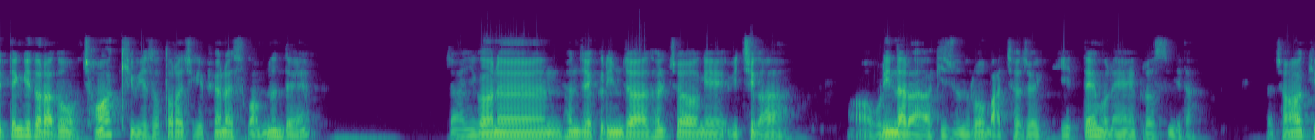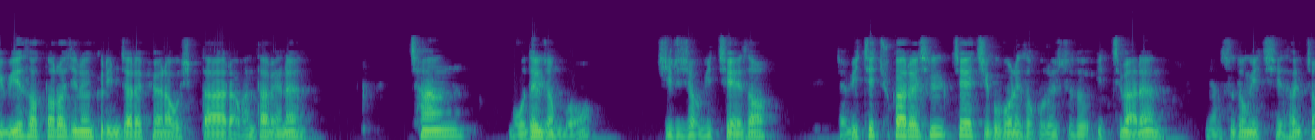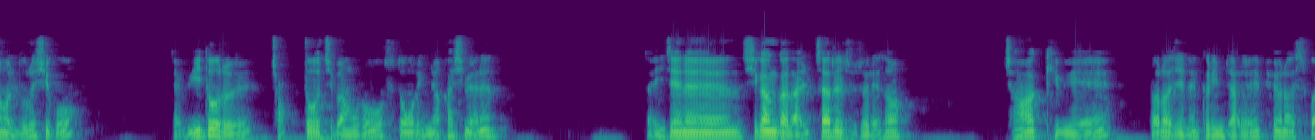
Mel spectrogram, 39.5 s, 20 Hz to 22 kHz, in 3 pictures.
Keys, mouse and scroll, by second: 3.3 click, 5.1-7.0 drag, 7.6 click, 15.9 click, 17.0 click, 18.2 click, 19.6 click, 26.5 click, 28.1 click, 29.3 o, 30.7 click, 32.1 click, 34.1-35.9 drag, 36.7-39.4 drag.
